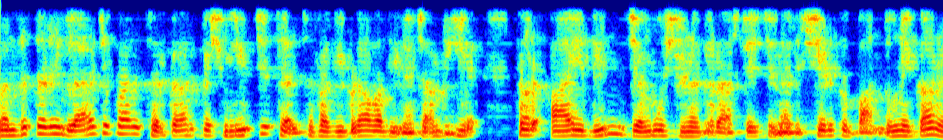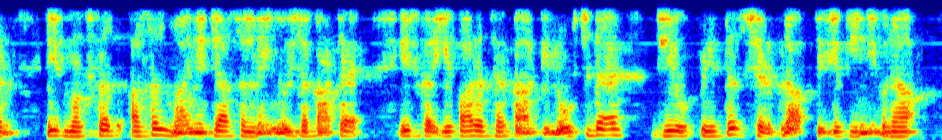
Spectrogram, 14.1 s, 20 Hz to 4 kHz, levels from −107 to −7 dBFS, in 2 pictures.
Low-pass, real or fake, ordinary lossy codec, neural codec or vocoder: 3.6 kHz; fake; none; vocoder, 22.05 kHz, 80 mel bands, HiFi-GAN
